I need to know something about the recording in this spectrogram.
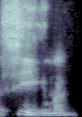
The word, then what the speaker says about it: sigma: Entonces, se utiliza la letra esta griega, sigma, se escribe así, como ustedes ven, y se pronuncia sigma, ¿cierto?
